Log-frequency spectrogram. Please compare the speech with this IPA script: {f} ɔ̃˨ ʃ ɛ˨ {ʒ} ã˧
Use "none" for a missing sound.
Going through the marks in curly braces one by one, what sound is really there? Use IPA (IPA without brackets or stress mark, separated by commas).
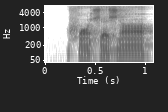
f, ʒ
